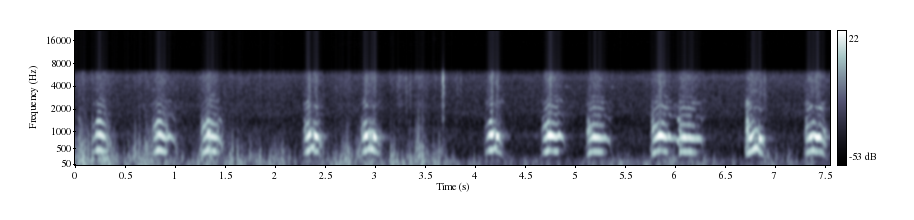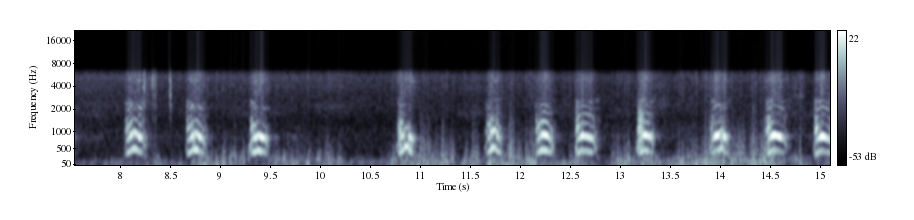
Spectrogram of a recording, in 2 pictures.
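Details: A small, very skinny Basset Hound up for adoption at a shelter in June 2011 barks in a steady run of deep, harmonic, baying barks, about two each second.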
